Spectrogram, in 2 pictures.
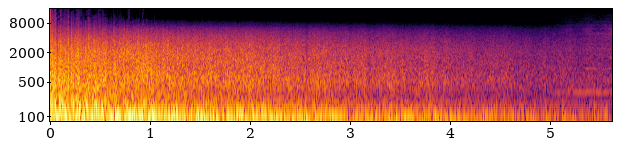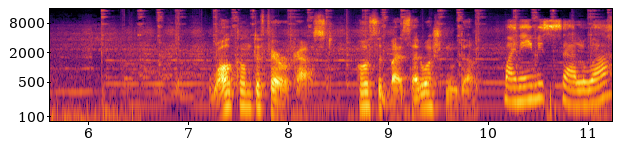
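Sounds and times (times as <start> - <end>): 
massive dynamite explosion: 0.0 - 6.0
deep heavy rumble of dynamite explosion: 0.0 - 6.4
speech: 7.3 - 11.2.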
